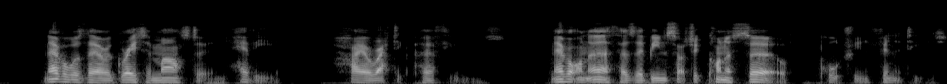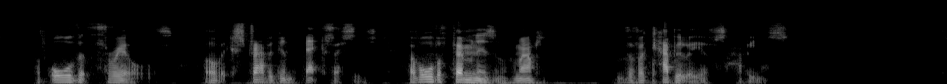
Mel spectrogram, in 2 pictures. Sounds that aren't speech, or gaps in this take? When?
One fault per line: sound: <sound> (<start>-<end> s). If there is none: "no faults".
no faults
